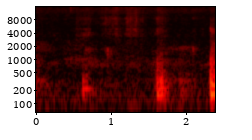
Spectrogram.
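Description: Near silence: room tone, with two faint brief sounds, one a little past halfway and one shortly before the end.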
